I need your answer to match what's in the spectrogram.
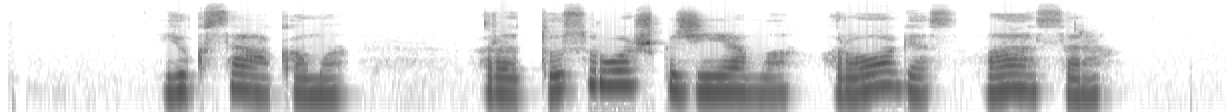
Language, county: Lithuanian, Kaunas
